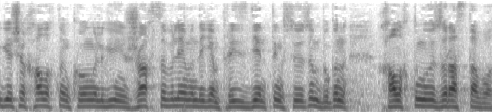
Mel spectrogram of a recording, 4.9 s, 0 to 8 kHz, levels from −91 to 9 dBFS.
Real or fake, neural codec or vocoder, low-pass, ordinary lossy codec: real; none; 7.2 kHz; none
